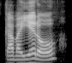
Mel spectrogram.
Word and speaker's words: Caballero: Caballero, the way that it's supposed to be pronounced.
